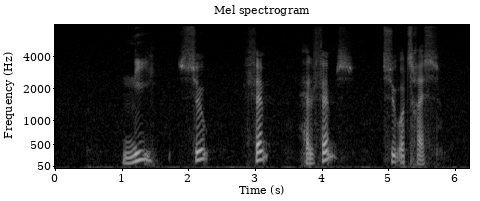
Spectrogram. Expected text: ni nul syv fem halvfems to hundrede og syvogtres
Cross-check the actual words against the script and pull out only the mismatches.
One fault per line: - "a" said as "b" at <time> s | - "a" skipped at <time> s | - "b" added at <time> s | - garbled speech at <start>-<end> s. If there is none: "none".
- "nul" skipped at 1.5 s
- "to hundrede og" skipped at 4.5 s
